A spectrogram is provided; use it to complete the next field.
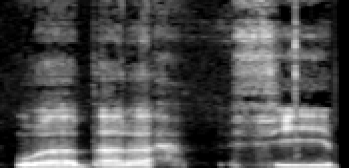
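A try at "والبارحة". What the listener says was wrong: Wabarah. En fait, il a voulu dire walbarih. Al-bariha. Al-bariha, il a dit wabarah. Barah. En fait, c'est le bariha.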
